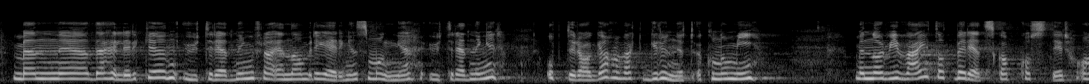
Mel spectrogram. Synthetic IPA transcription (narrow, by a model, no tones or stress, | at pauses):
mɛnd̪ɛæɾɦɛlːəɾɪkːəɛnʉːt̪ɾeːd̪nɪŋfɾɑɛnɑʋɾɛjeːɾɪŋənsmɑŋːəʉːt̪ɾeːd̪nɪŋəɾ | ʔʊpd̪ɾɑːɡəɦɑɾʋæʈːɡɾʉnːət̪ʰœkʊnʊmiː | mɛnːɔɾʋɪʋæɪt̪ɑt̪bəɾeːd̪skɑːpkʰɔst̪əɾɔ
